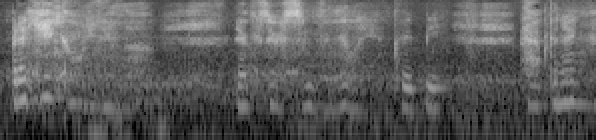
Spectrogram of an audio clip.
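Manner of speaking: hushed nervous whisper; whisper, creeped out; nervous night vlog whisper. Real, not acted.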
